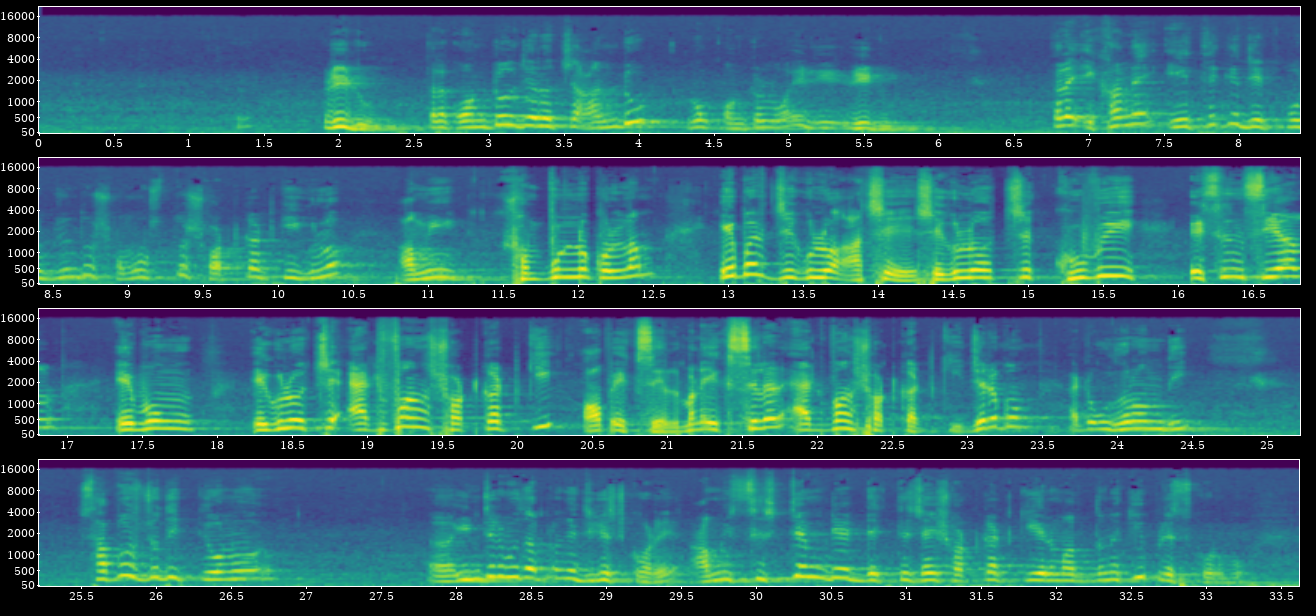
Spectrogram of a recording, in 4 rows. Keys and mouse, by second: 25.2 click.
